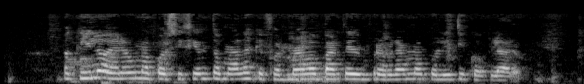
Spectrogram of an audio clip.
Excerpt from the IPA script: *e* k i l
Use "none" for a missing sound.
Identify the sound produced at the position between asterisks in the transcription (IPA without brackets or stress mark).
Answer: a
